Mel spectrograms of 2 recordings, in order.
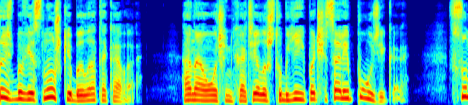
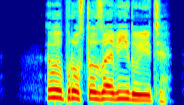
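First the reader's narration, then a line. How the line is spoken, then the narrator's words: Snorting. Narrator (Russian): хмыкнула инспектор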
